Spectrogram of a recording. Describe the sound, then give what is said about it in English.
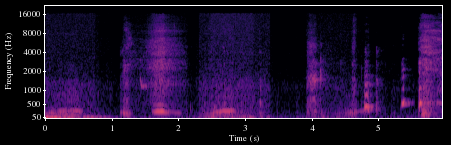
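A cat snores softly, with uneven, raspy breaths and snuffly wheezes repeating irregularly over several seconds, with no one talking. “the cat's like... The snoring is very distracting.”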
